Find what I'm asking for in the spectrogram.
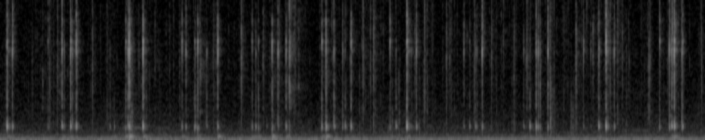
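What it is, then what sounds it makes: Glass candle jar. A Pumpkin Cupcake three-wick glass candle jar with a metal lid, full of wax and standing on a rug, is tapped by long nails on its glass side and label. Quick, light, clicky taps come in an uneven stream over a low steady hiss, each tap a short bright tick with almost no ring.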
